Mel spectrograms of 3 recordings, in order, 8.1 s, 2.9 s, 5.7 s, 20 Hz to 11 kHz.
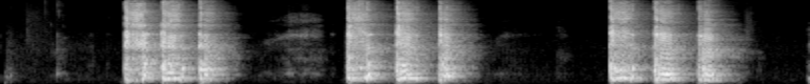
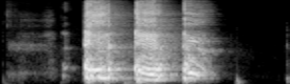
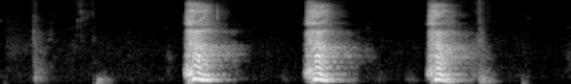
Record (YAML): three_cough_length: 8.1 s
three_cough_amplitude: 32768
three_cough_signal_mean_std_ratio: 0.44
cough_length: 2.9 s
cough_amplitude: 32768
cough_signal_mean_std_ratio: 0.47
exhalation_length: 5.7 s
exhalation_amplitude: 29980
exhalation_signal_mean_std_ratio: 0.3
survey_phase: beta (2021-08-13 to 2022-03-07)
age: 45-64
gender: Female
wearing_mask: 'No'
symptom_none: true
smoker_status: Ex-smoker
respiratory_condition_asthma: false
respiratory_condition_other: false
recruitment_source: REACT
submission_delay: 1 day
covid_test_result: Negative
covid_test_method: RT-qPCR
